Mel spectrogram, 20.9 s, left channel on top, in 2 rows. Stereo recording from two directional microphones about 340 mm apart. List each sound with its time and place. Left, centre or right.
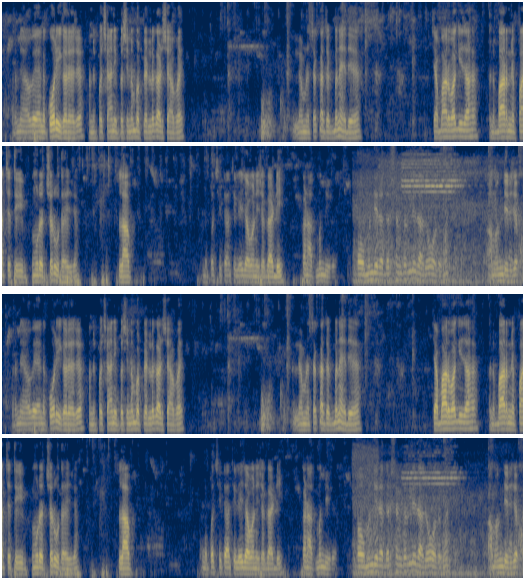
0.3 s speech: centre
1.2 s speech: centre
4.4 s bird: centre
5.7 s speech: centre
8.5 s speech: centre
14.6 s speech: centre
17.5 s speech: centre
17.9 s speech: centre
20.1 s speech: centre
